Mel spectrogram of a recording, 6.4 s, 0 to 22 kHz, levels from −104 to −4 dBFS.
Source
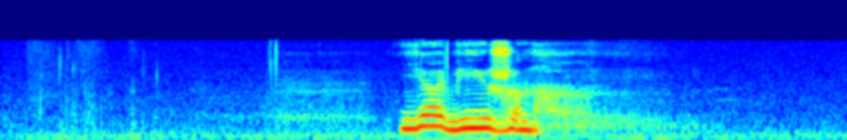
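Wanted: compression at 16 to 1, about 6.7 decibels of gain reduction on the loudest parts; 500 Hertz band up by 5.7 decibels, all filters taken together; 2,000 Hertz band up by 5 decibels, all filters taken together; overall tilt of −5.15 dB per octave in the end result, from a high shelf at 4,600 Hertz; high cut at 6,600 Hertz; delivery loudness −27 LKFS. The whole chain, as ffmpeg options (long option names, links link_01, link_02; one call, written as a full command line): ffmpeg -i in.wav -af "lowpass=6600,equalizer=frequency=500:width_type=o:gain=6.5,equalizer=frequency=2000:width_type=o:gain=7,highshelf=frequency=4600:gain=-5,acompressor=threshold=-20dB:ratio=16,volume=-1dB" out.wav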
